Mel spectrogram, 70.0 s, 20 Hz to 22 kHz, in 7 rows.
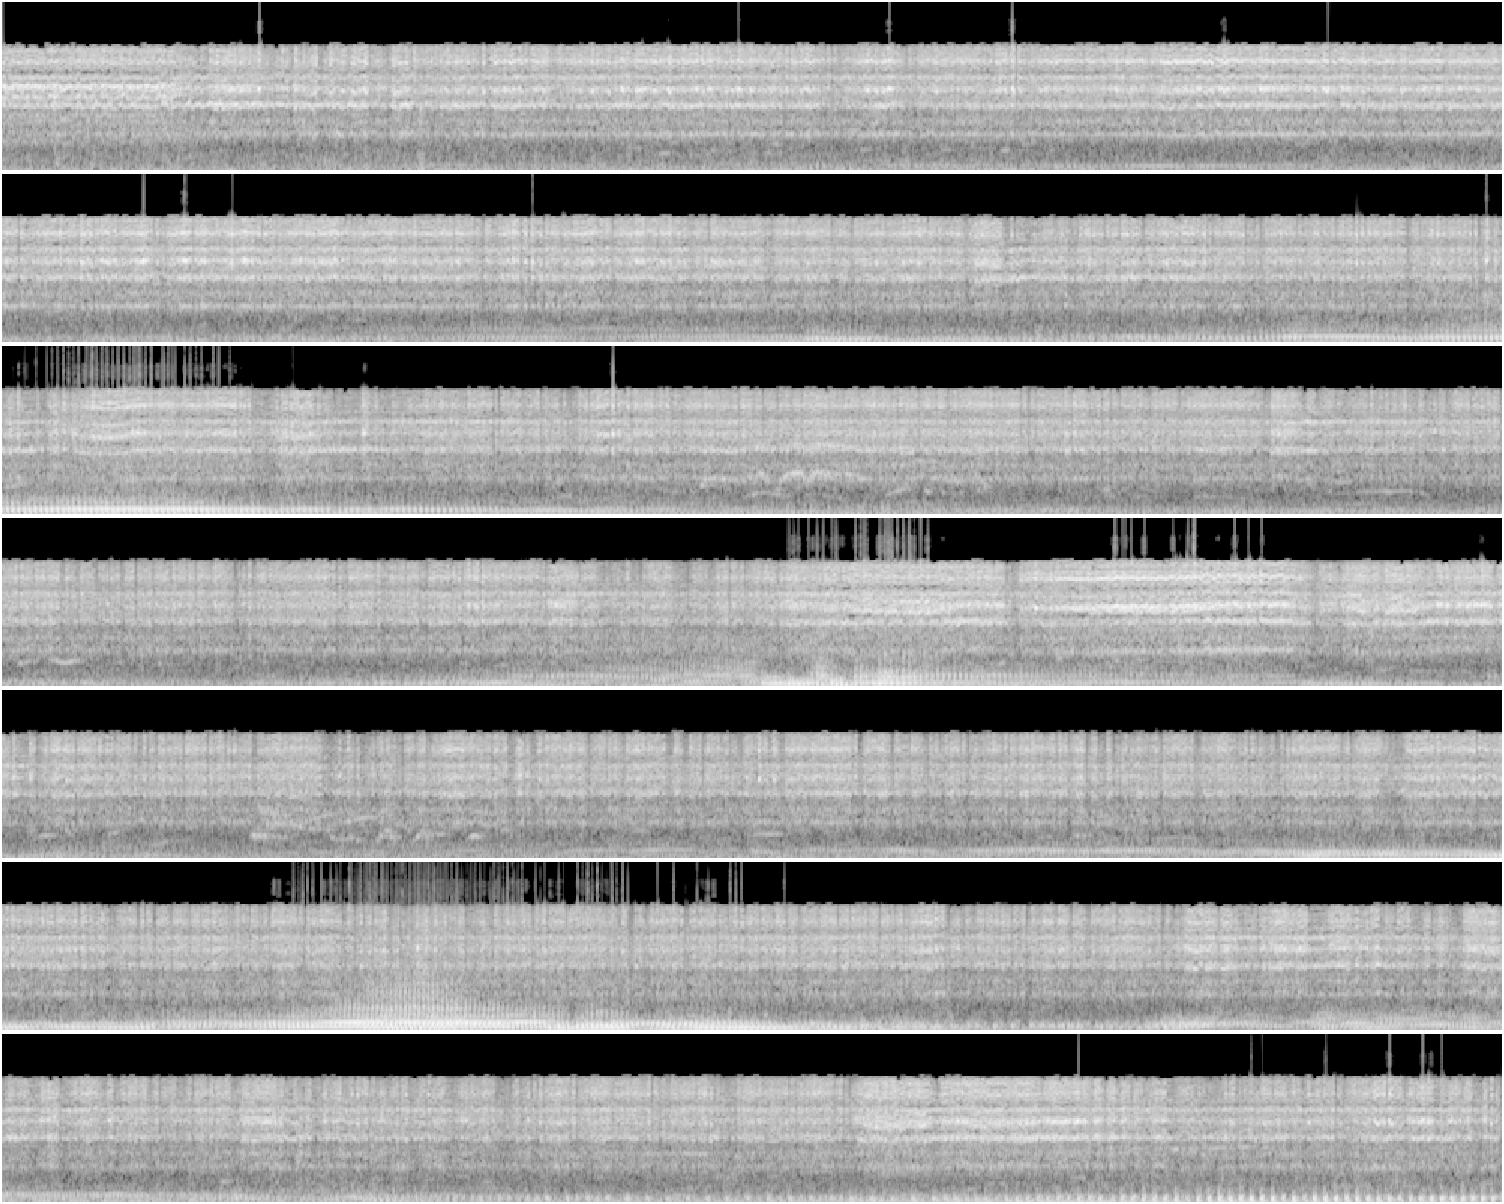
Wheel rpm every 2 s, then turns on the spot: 210, 230, 230, 230, 230, 240, 230, 230, 230, 230, 230, 230, 230, 230, 230, 230, 230, 230, 220, 220, 230, 230, 230, 230, 230, 230, 230, 230, 230, 230, 230, 230, 240, 230, 230.
none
